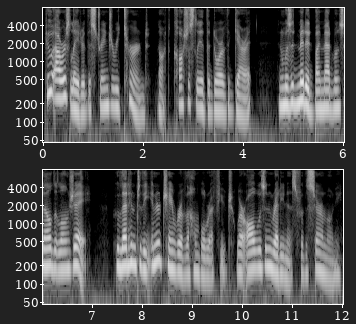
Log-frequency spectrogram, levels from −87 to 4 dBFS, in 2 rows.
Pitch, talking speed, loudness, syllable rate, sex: 170 Hz, 200 wpm, -18 LUFS, 6.2 syllables/s, female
